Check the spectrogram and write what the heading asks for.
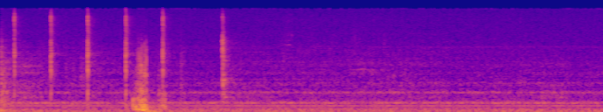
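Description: Gas cooktop's spark igniter ticking about six times in quick, even succession over the first two seconds as the burner is lit, then a faint steady hum.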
